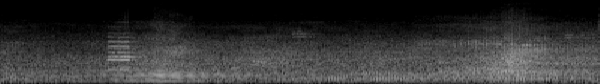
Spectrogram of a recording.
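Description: Street traffic with a vehicle horn giving one short honk about one and a half seconds in and a couple of fainter short beeps later. A vehicle passes close, swelling and fading near the end.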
